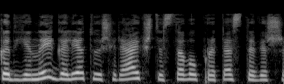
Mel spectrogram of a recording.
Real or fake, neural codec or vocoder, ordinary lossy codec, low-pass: fake; vocoder, 44.1 kHz, 128 mel bands every 512 samples, BigVGAN v2; MP3, 48 kbps; 14.4 kHz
